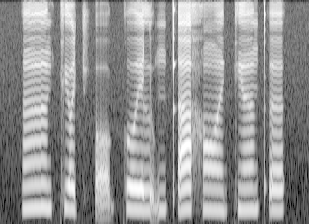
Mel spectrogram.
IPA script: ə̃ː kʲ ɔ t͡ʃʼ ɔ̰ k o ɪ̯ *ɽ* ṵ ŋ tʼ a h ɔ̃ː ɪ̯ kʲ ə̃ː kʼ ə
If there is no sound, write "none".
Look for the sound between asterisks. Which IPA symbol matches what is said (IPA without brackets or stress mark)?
l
